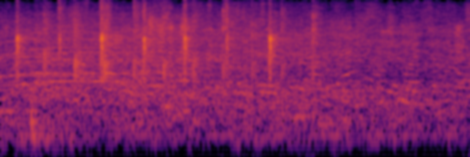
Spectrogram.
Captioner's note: applause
